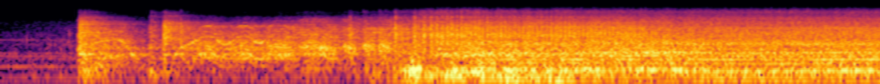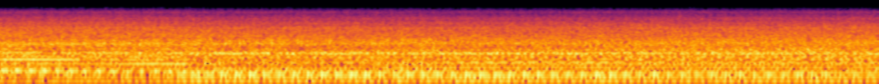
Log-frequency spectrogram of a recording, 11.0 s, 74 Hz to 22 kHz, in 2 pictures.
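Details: 2022 Ford F-150 5.0L V8 replacement engine with long tube headers, previously Whipple supercharged and holed its block; two quick cranks, then fires, flares up and settles into a loud, steady idle through open headers — normal start and idle.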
